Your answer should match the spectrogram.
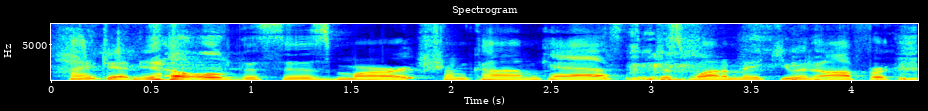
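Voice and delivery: high-pitched mock sales pitch; put-on phone sales voice; telemarketer. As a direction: chirp it like a cold caller. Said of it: "They're like the telemarketer who's like".

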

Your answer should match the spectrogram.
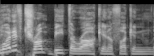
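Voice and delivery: ordinary talk, nothing marked

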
